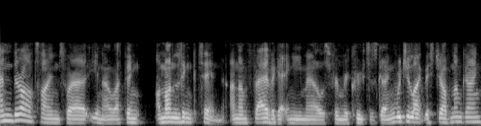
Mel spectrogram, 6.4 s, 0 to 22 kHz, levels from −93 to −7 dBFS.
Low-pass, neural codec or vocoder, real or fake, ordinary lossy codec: 5.4 kHz; none; real; Opus, 64 kbps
